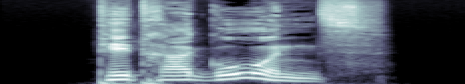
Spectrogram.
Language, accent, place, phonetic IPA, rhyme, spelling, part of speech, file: German, Germany, Berlin, [tetʁaˈɡoːns], -oːns, Tetragons, noun, De-Tetragons.ogg
- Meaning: genitive of Tetragon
